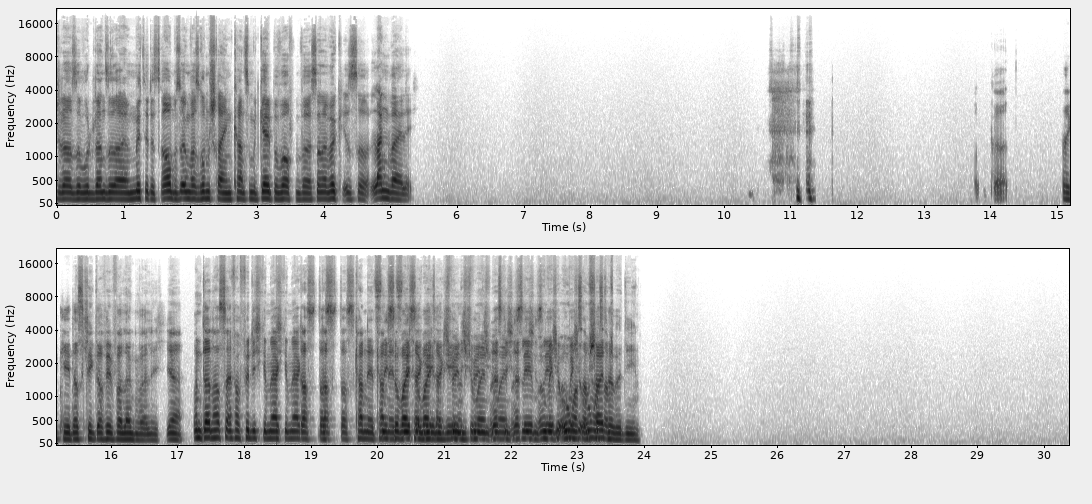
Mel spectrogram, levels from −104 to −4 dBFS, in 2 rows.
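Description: Speech, with a doubled audio track from 18.48 s to 23.52 s, right after "du einfach für dich": a dry, full-band copy about 5 dB quieter trails roughly 300 ms behind, cutting in and out abruptly, likely from a second, slower capture path mixed in.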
